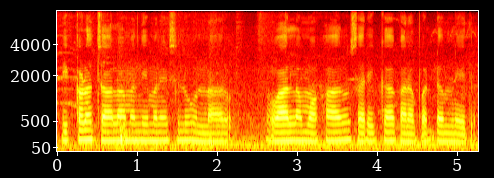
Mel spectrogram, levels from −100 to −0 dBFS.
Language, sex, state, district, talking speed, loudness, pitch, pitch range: Telugu, male, Telangana, Hyderabad, 100 wpm, -17 LUFS, 145 Hz, 135-150 Hz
